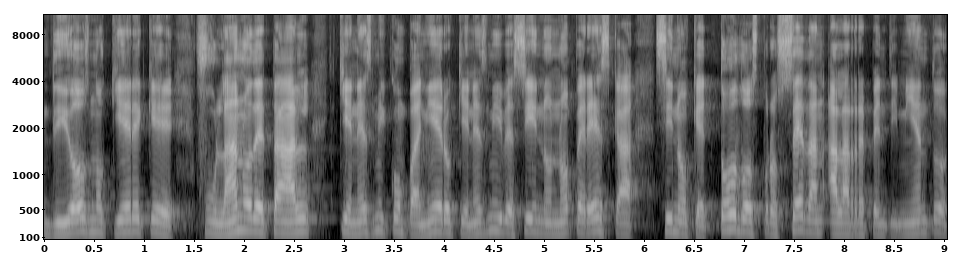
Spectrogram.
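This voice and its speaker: Speaking at a fairly slow pace with hardly any pauses, a man uses a high pitch. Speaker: pastor. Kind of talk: sermon. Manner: stutters, repeats words.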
